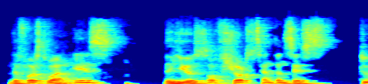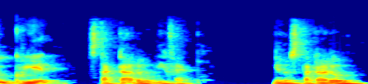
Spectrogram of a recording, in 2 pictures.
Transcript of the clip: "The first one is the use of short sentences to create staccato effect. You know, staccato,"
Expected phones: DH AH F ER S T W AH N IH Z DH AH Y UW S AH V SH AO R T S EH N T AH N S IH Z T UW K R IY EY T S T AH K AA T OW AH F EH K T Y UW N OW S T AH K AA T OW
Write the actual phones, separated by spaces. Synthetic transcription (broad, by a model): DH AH F ER S T W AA N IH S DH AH Y UW S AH F SH AO R T S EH N T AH N S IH S T UW K R IY EY T S T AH K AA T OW AH F EH K T Y UW N OW S T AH K AA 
